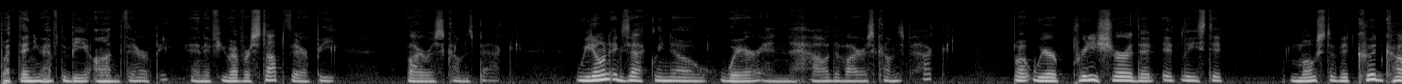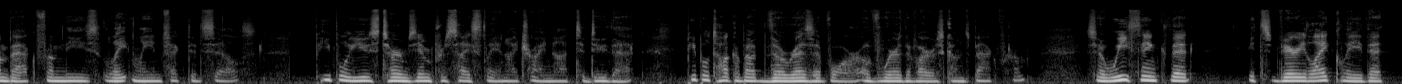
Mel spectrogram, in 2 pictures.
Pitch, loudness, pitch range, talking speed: 160 Hz, -25 LUFS, 150-175 Hz, 165 wpm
